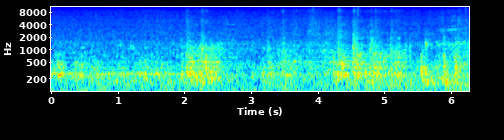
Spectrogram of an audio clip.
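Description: Passenger train running, heard from inside the carriage: a steady low hum, with the wheels clacking over rail joints in quick pairs about two seconds in and twice more near the end.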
